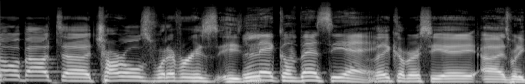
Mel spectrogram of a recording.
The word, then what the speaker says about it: Le Corbusier: No, it's Le Corbusier.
